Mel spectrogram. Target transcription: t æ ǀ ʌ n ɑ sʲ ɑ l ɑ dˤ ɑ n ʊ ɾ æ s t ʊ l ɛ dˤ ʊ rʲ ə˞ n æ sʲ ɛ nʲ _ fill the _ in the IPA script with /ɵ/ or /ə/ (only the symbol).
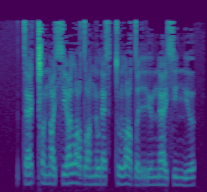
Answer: ə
